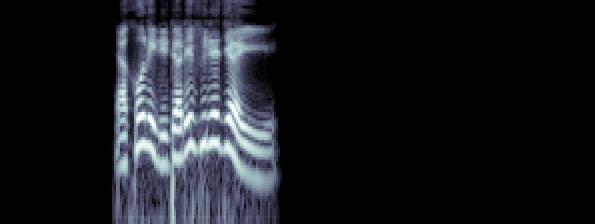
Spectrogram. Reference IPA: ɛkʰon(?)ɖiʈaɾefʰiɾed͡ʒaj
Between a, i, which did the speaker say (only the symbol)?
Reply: i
